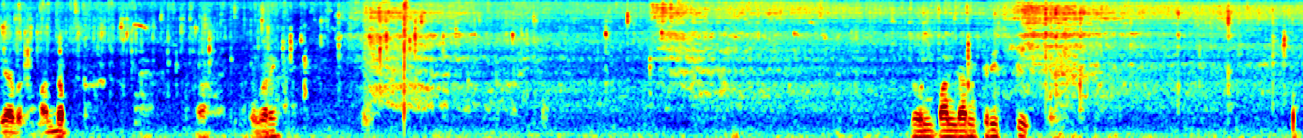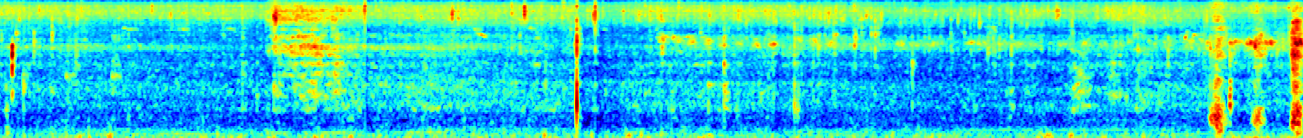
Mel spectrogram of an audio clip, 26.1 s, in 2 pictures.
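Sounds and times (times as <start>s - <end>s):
leaves frying in hot oil: 0.0s - 26.0s
sharp pops: 12.7s - 13.4s.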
